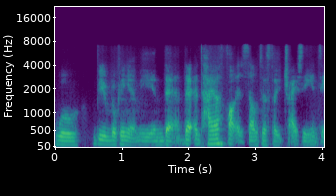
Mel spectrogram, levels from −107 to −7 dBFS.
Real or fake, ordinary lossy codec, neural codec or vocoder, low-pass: fake; none; codec, 16 kHz, 0.5 kbps, X-Codec, WavLM features, trained on Multilingual LibriSpeech; 7.2 kHz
